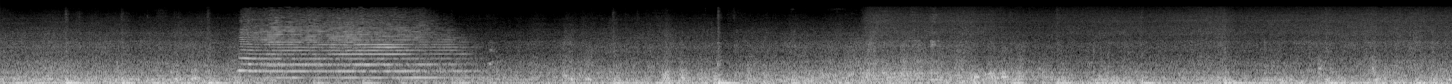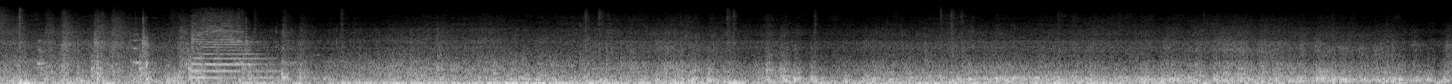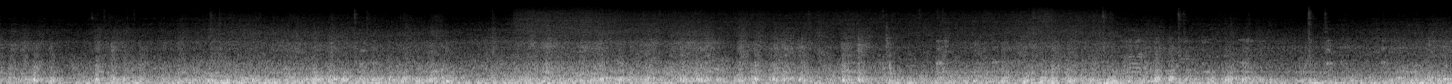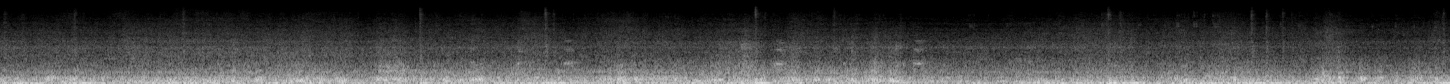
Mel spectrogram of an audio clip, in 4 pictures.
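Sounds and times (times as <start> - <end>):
train low rumble: 0.0 - 58.0
locomotive horn blast: 2.4 - 5.0, 16.4 - 17.4.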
